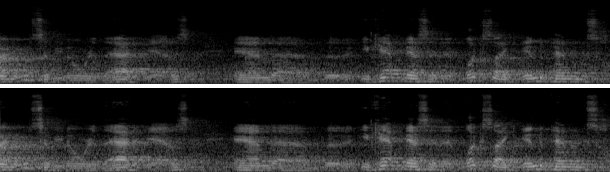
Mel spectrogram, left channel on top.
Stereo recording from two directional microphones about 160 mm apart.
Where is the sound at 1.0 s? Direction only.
5° left (ahead or behind).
